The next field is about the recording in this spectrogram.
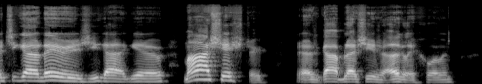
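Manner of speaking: put-on rural Southern accent. Imitate a guy who stood on his balcony watching you get sick, close to Larry the Cable Guy. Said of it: "I don't know if that's Larry the Cable Guy".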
